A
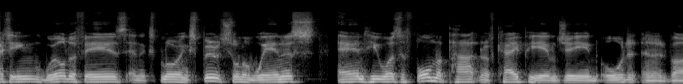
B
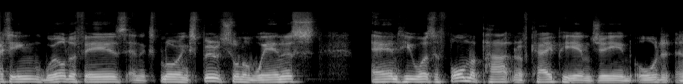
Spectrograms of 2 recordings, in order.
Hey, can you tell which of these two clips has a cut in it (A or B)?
A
